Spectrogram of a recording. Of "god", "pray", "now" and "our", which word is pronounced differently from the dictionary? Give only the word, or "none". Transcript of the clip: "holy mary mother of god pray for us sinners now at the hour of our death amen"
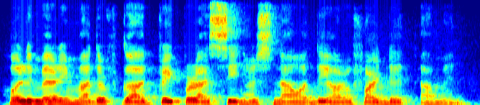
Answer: our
